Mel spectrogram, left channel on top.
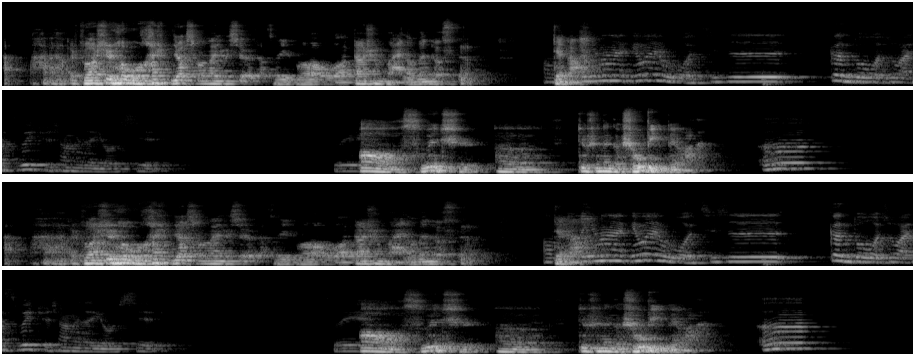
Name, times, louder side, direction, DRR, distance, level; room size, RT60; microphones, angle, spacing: voice 1, 0.0-4.7 5.5-5.9 12.7-14.5 14.9-16.1, left 3 dB, 60° left, 4 dB, 0.4 m, -22 dB
voice 2, 5.4-7.9 8.3-10.7 12.4-12.9 14.4-14.7 16.7-17.1, equal, 90° right, 4 dB, 0.5 m, -35 dB
2.4 x 2.2 x 2.4 m, 0.73 s
head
